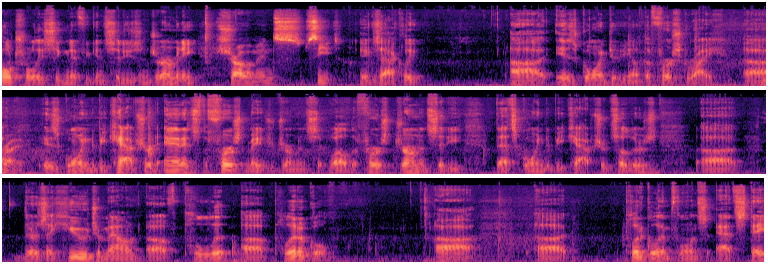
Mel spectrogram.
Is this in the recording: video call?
no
